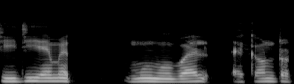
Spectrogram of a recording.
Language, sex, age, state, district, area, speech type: Assamese, male, 30-45, Assam, Dhemaji, rural, read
